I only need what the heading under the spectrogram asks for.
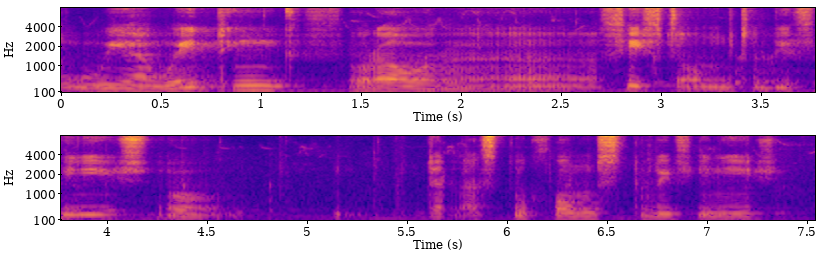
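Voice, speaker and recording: Over noticeable background noise, a soft-spoken man with a non-native accent talks at a fairly slow pace. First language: not English. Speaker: gaming YouTuber. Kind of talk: gameplay tutorial commentary. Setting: at home early morning. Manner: hesitant, many fillers.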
